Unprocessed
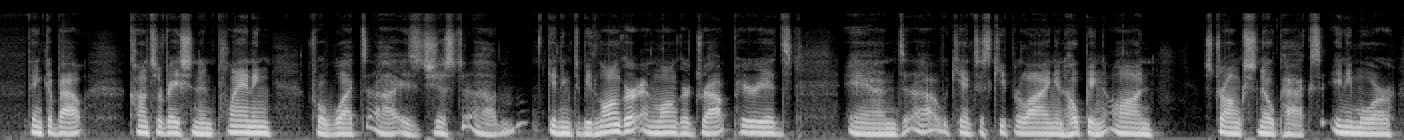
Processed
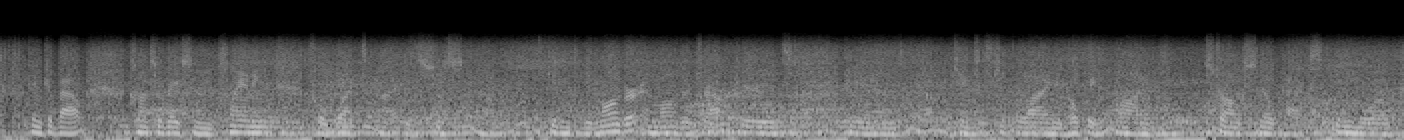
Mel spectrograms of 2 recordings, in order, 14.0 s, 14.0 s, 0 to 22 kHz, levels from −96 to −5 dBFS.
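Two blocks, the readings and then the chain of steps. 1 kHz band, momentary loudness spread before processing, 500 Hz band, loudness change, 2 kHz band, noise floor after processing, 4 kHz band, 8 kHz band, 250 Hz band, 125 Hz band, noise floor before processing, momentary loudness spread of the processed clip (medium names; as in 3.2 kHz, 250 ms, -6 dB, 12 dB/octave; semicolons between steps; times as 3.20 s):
-5.5 dB, 8 LU, -6.5 dB, -6.5 dB, -3.0 dB, -37 dBFS, +2.0 dB, -4.5 dB, -6.5 dB, -7.0 dB, -57 dBFS, 4 LU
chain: one-bit delta coder 32 kbps, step -23 dBFS; echo that smears into a reverb 1016 ms, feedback 57%, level -3.5 dB; trim -9 dB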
